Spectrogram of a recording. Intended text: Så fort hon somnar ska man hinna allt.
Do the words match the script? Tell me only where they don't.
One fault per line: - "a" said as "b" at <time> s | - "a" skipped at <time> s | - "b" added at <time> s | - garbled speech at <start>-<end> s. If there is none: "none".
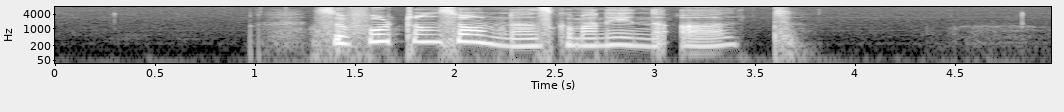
none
